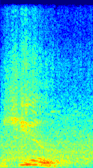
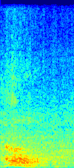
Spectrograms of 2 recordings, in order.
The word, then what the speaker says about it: Hume: and he found that if he wanted those Englishmen to call him Hume rather than Home, he had to spell it H-U-M-E, so he changed the spelling. So if you wonder, why does he spell it H-U-M-E while all those other guys spell it the wrong way?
